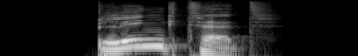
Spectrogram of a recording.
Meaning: inflection of blinken: 1. second-person plural preterite 2. second-person plural subjunctive II
- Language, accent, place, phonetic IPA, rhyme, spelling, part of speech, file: German, Germany, Berlin, [ˈblɪŋktət], -ɪŋktət, blinktet, verb, De-blinktet.ogg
